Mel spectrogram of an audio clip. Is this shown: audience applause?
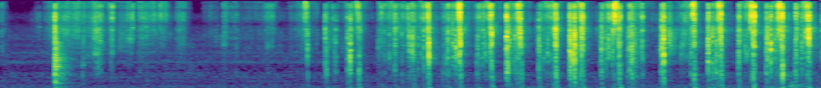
no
